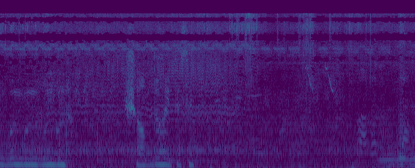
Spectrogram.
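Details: Close-range buzzing of honey bees collecting nectar in a field swarming with countless bees: a loud low hum that swells and breaks off near one and two seconds, then returns more softly, with faint chirps higher up.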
